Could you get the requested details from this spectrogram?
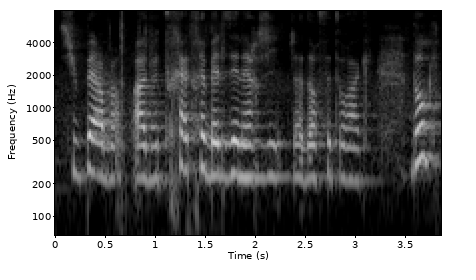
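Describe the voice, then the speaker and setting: A woman's voice: on the high side, steady tone, moderate pace. A French woman, a wellness coach chatting casually to camera, enthusiastic and gushing, often laughing. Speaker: wellness coach presenting oracle cards.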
